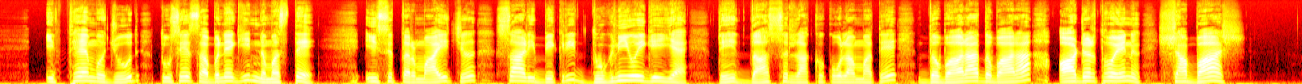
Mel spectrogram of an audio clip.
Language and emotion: Dogri, happy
